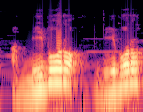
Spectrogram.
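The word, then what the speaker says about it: 御母衣: だから結構ね、見どころとしては、見ぼろって読むみたいですよ。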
